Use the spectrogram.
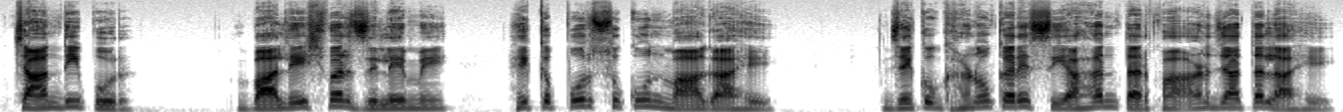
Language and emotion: Sindhi, neutral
